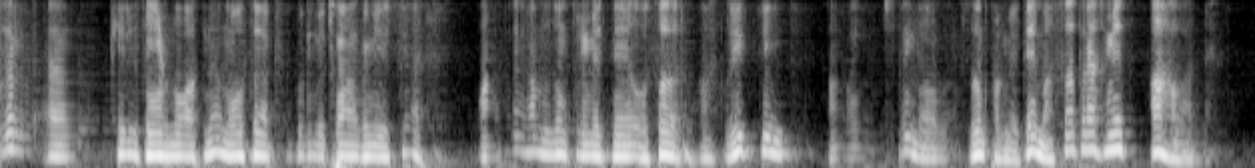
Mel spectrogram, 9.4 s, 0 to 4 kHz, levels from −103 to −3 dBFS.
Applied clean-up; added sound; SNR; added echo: neural mask model DeepFilterNet 3.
